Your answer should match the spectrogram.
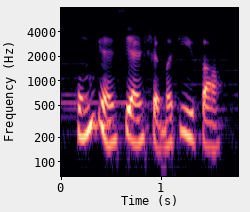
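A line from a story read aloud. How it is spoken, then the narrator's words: Nervous, soft question. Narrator (Chinese): 有点莫名紧张，轻声问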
